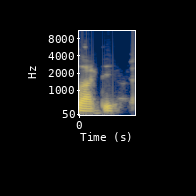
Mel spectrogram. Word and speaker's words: Lochte: of Michael Phelps and Ryan, always butcher his last name. Is it Lochte? – Yeah, it's Lochte.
